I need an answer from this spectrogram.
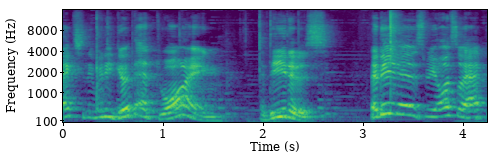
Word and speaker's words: adidas: people that are actually really good at drawing adidas it is we also had this in one of the last episodes and in german it's adidas some people got mad because i said adidas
